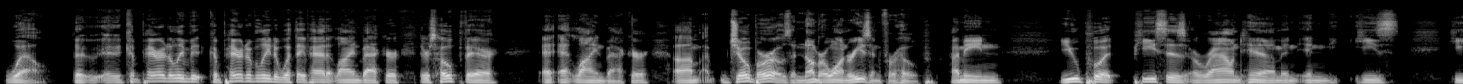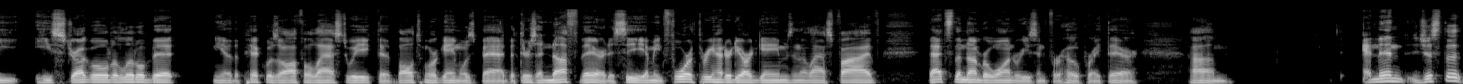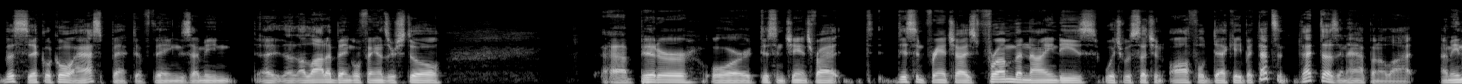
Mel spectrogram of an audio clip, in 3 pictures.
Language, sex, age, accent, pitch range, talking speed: English, male, 30-49, American, 85-105 Hz, 170 wpm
